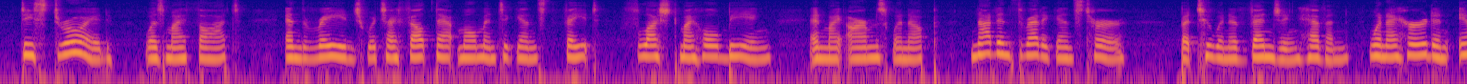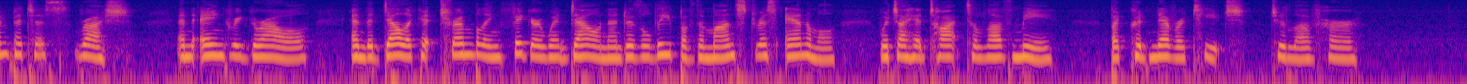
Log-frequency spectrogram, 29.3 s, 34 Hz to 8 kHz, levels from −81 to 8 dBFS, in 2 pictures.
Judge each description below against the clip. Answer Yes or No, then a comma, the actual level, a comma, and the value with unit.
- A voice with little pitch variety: Yes, narrow, 2.2 semitones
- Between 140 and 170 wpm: Yes, average, 145 wpm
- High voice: Yes, high, 200 Hz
